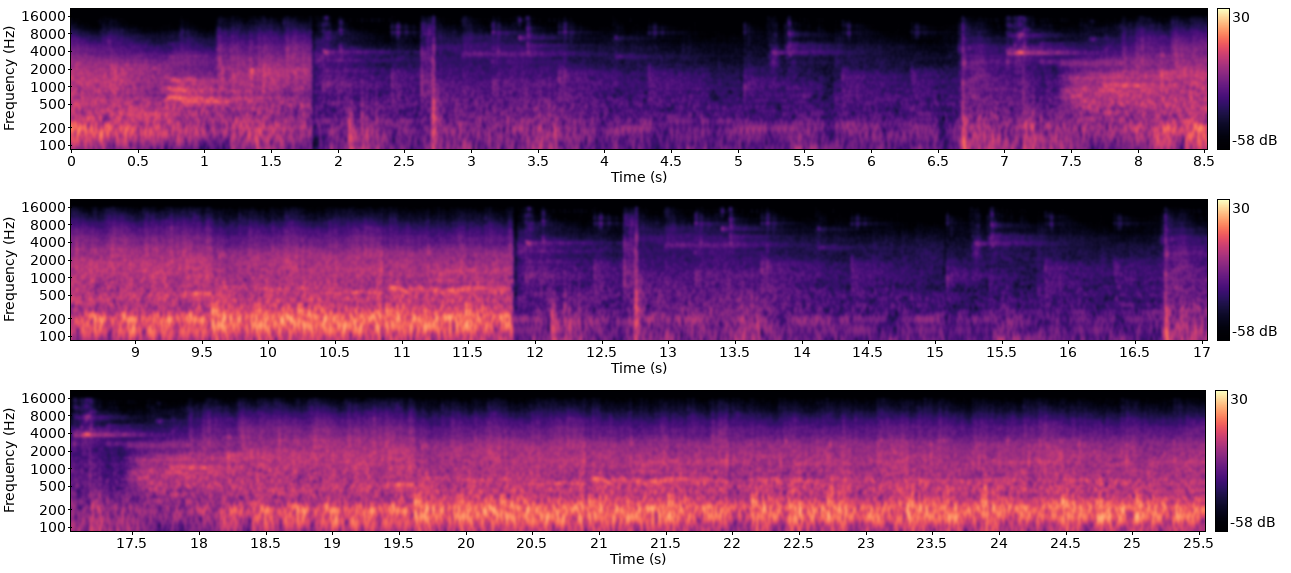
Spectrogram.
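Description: Table tennis rally in a large hall: the ball clicks off the bats and the table, with a few high shoe squeaks. A loud burst of crowd cheering follows at the end of the point. The rally and the cheering are then heard a second time.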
